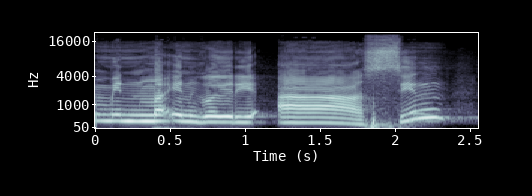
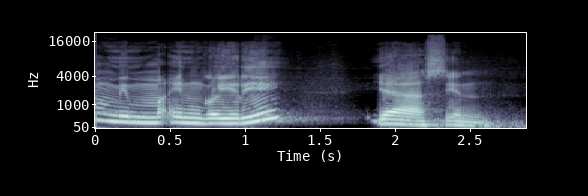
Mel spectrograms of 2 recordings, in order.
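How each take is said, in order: First: The last word starts with a plain vowel. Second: The last word starts with a y sound. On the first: "Dibaca dengan huruf alif" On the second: "atau sebenarnya dibaca dengan huruf ya"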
